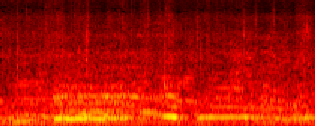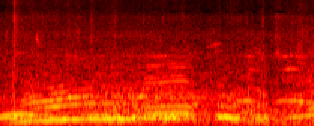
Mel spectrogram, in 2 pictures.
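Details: Jumbo Limousin cattle at a livestock farm in Ampel, Boyolali, Central Java, Indonesia, on the slopes of Mount Merbabu, giving repeated low, droning moos with shifting pitch that overlap one another, with background voices and farm noise throughout.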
